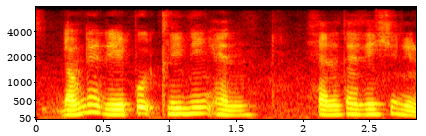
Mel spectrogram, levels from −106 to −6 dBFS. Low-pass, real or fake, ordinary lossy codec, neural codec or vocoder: 7.2 kHz; fake; AAC, 48 kbps; codec, 44.1 kHz, 7.8 kbps, DAC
